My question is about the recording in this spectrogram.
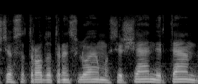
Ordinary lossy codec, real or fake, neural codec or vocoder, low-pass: MP3, 64 kbps; real; none; 10.8 kHz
